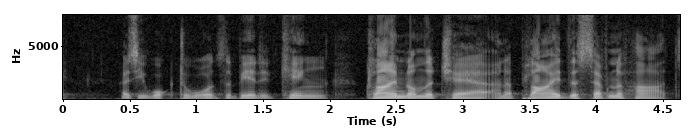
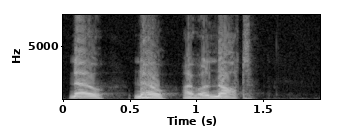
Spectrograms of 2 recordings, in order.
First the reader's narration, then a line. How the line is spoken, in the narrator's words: Varin recoiled in terror and cried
